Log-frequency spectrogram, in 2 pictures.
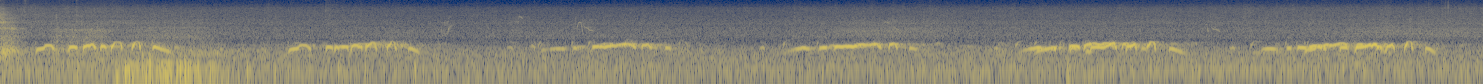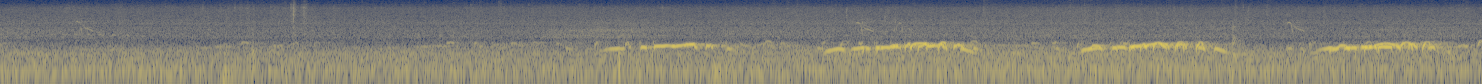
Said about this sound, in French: Je suis dans un oasis dans la région du Tagante, en Mauritanie. Rencontre avec la tourterelle maillée.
